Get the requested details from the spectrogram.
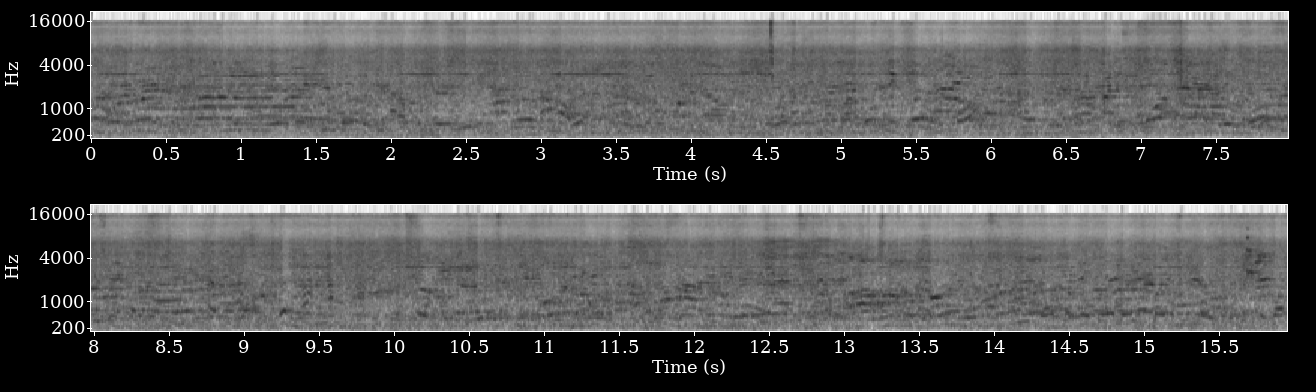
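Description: Many voices of a crowd chatter close by and further off throughout.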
